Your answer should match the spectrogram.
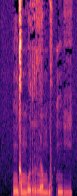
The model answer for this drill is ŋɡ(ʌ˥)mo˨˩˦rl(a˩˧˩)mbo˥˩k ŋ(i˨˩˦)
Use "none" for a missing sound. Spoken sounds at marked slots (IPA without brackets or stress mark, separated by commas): ʌ˥, ʌ˩˧˩, i˨˩˦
